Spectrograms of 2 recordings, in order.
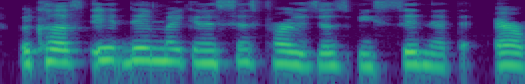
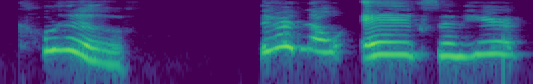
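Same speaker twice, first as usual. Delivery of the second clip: high-pitched, pointed complaint; exasperated wife; 9 semitones higher, 4 dB louder than usual. Retold or imitated. Wife finds no eggs in the bag, exasperated. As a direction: call out the forgetful husband.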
